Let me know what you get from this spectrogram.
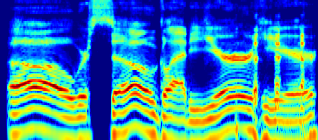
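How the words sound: It is said in a sarcastic, mocking tone.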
